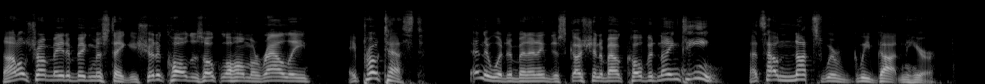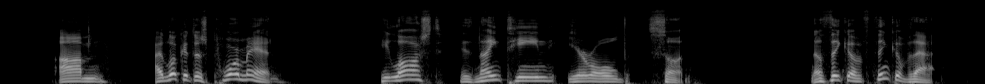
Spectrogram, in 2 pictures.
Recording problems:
none

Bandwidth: 13.5 kHz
